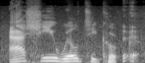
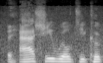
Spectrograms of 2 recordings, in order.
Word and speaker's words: Ashuwillticook: how to say it Ash to will cook ashy will to cook ashy wilty cook ashy wilty cook say it three times ashy wilty cook it's kind of like Beetle Juice but at the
